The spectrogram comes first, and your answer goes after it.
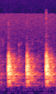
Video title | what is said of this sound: Discover The Ultimate Sound Experience With Klh Speakers! Are They The Best Value For Your Money? | when you knock on it I don't even know if you can hear that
